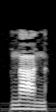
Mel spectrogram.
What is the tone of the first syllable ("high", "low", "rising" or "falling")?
falling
